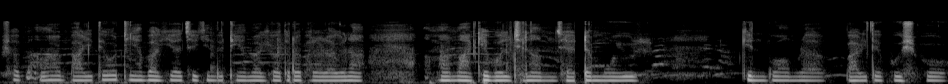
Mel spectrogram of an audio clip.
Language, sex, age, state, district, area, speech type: Bengali, female, 18-30, West Bengal, Dakshin Dinajpur, urban, spontaneous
